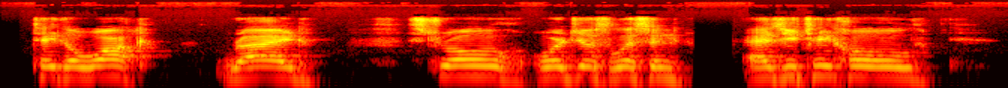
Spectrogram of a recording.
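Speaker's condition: Cerebral palsy; try

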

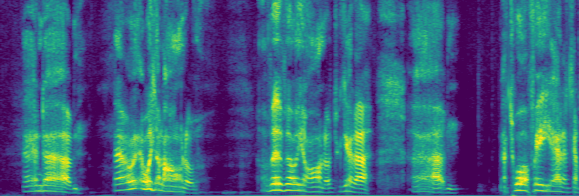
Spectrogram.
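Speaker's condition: Down syndrome; present from birth, diagnosed several hours after birth in Indianapolis; 55 years old, still takes speech therapy

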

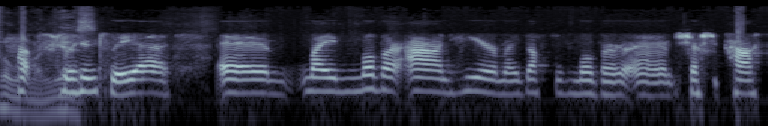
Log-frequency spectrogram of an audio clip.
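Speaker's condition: Cleft palate; congenital

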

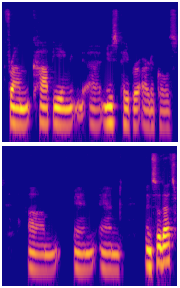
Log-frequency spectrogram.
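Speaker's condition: No condition

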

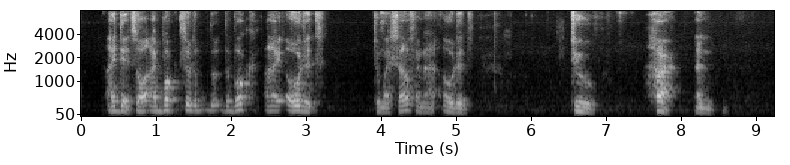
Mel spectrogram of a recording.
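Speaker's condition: Aphasia after stroke; ongoing aphasia

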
